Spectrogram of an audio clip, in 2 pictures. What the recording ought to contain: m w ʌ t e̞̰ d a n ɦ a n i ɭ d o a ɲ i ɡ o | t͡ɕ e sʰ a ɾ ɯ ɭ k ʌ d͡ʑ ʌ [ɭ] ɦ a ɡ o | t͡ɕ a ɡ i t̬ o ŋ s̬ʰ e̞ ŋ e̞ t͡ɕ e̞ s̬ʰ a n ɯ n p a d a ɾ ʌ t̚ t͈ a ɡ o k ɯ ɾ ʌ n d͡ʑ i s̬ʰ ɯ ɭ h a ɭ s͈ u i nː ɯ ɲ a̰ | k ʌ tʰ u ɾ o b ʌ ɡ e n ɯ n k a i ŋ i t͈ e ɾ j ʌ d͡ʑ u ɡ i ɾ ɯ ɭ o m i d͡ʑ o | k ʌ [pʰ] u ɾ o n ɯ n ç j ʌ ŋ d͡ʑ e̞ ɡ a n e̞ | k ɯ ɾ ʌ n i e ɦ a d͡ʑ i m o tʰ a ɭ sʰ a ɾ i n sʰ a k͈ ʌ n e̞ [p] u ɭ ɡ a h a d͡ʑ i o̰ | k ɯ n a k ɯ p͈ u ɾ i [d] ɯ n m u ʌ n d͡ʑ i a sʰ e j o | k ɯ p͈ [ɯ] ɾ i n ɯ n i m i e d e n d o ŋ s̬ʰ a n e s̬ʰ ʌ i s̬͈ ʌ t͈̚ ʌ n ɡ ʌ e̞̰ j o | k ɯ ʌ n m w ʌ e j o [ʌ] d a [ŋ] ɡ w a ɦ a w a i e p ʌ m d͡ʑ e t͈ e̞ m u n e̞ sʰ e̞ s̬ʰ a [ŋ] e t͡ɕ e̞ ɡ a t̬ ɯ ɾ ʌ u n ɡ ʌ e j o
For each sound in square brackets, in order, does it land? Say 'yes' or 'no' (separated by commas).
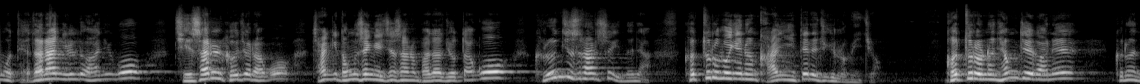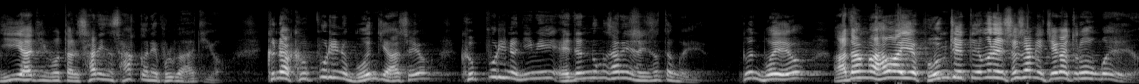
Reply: no, no, yes, no, no, no, no, yes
